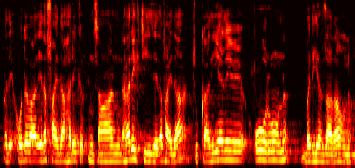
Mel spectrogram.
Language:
Dogri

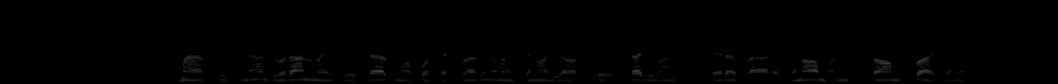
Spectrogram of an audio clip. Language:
Gawri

